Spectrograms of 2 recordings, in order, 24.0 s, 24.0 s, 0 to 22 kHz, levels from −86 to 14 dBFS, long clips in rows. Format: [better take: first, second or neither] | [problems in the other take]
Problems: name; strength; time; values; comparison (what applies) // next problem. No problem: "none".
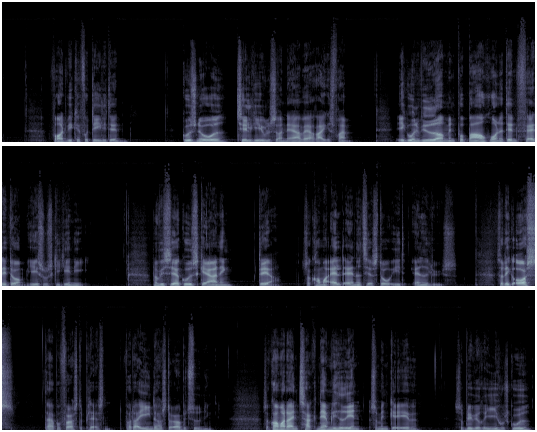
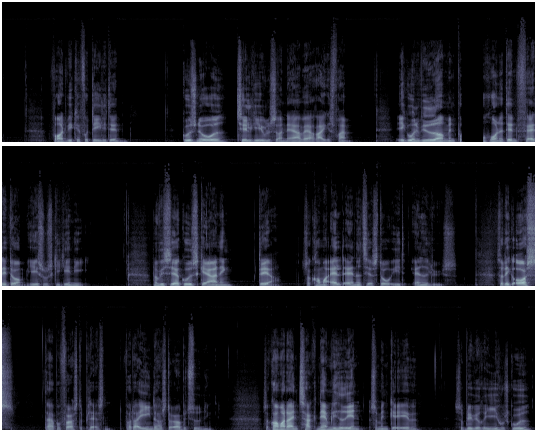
first | audio cutting out; at 7 s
